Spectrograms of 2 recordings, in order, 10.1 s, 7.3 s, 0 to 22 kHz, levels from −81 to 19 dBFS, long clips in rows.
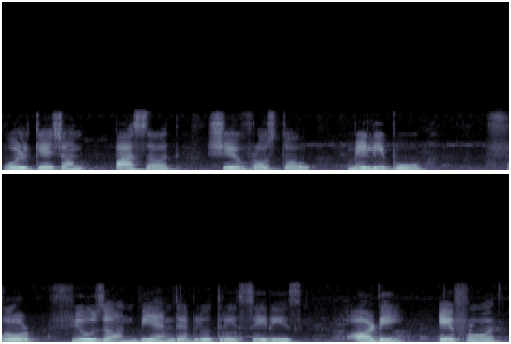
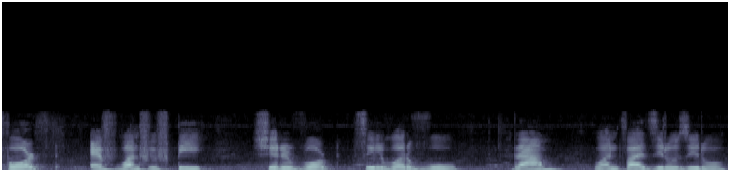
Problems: constant background noise, continuous background conversations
